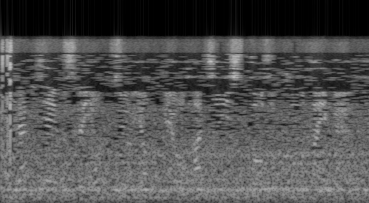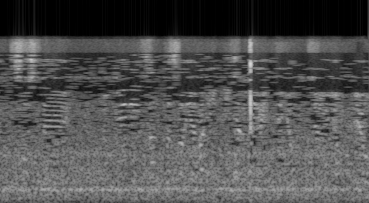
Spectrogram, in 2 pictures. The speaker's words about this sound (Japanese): 飛行機が飛んでます。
